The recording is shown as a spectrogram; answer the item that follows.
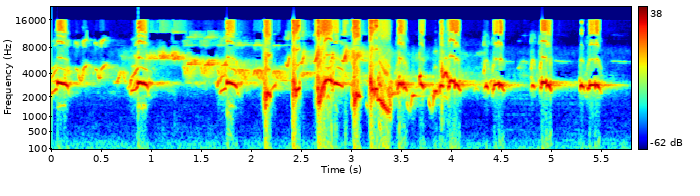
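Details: Moroccan common bulbul in full song, mixing long steady whistles with bursts of fast, chattering slurred notes in the middle, then returning to short repeated whistled phrases spaced about half a second apart.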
